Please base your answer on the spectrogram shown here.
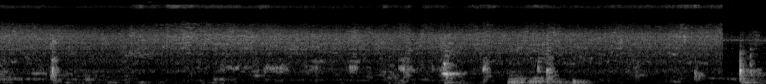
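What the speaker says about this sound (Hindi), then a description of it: "और इसको अच्छी तरह हम भून लेते हैं अदरक लहसुन के पेस्ट को।" Ginger garlic paste frying in a pan, a steady soft sizzle running throughout with occasional scraping and stirring knocks, close and fairly quiet, with no voices.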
